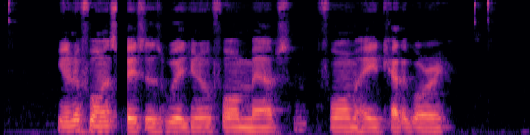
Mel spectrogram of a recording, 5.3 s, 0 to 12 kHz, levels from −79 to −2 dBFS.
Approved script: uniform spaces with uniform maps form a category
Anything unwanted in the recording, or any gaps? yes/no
yes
